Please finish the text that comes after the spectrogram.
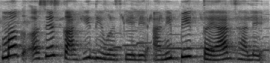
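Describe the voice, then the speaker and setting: A female storyteller narrates a cartoon fable from a script. Her voice sits fairly high, with faint music underneath. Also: sing-song, unhurried.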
